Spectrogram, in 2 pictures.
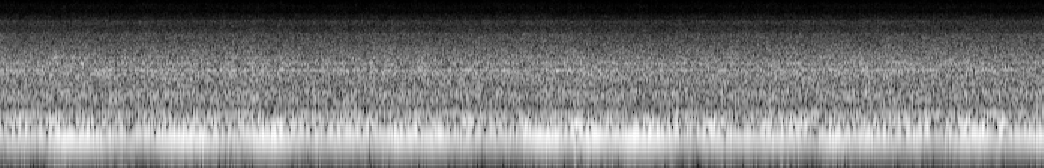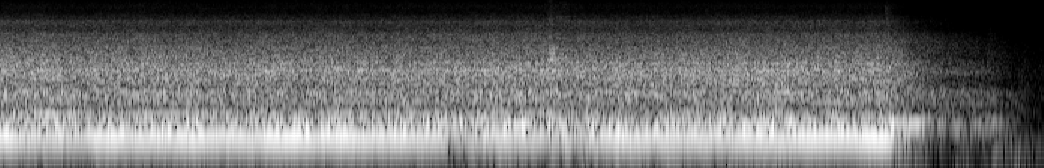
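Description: Countertop blender running steadily, blending soaked oats and ripe bananas into a thick, smoothie-like mix. Near the end it is switched off and the motor winds down to a stop.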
